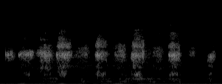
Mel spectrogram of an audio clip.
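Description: A dog pants heavily in quick, rhythmic breaths: a steady run of many short huffs and wheezes with no talking.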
